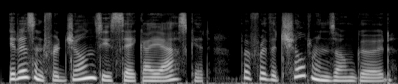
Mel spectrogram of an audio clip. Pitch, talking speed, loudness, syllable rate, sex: 215 Hz, 210 wpm, -17 LUFS, 4.8 syllables/s, female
